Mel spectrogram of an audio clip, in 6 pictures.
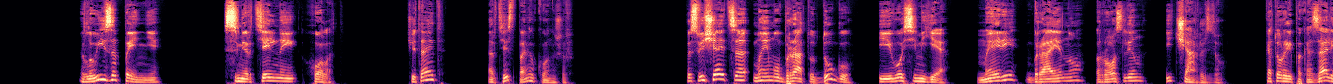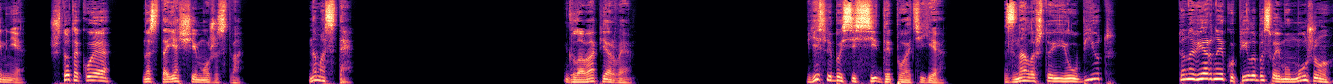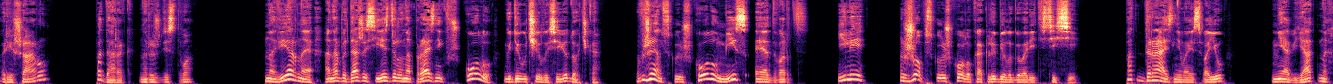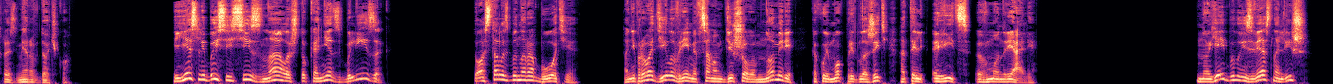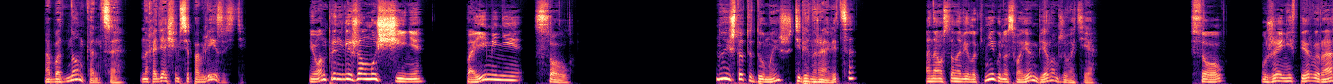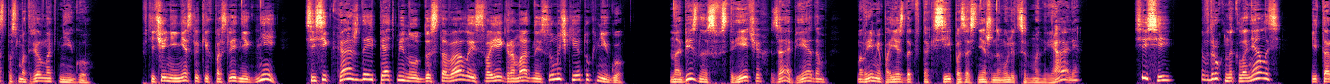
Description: Аудиокнига Смертельный холод - купить, скачать и слушать онлайн | КнигоПоиск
